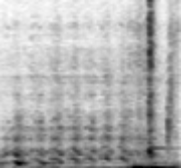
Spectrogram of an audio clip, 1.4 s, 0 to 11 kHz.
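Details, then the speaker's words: 20-year-old automatic Smart ForTwo bought for £200, before a test drive: quiet a second, then the engine catches at once and settles into a steady low idle with no stumble, then a little rev; starts perfectly. "starts perfect okay little bit of a ref now"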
